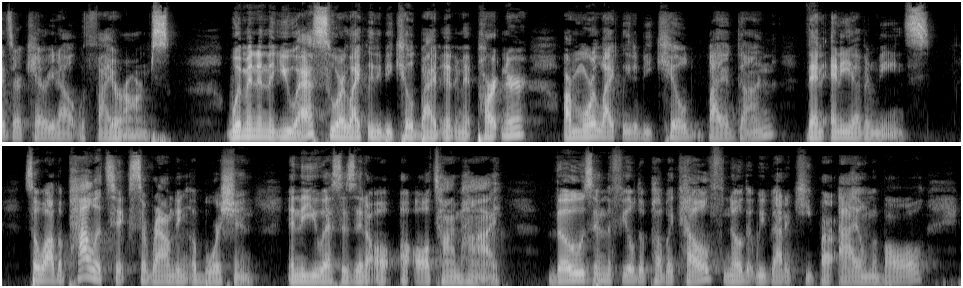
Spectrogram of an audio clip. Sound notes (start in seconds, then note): none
